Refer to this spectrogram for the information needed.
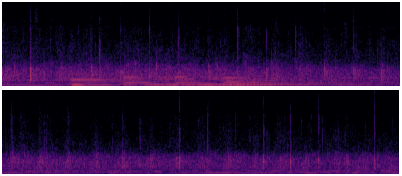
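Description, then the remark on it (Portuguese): An audience applauds steadily throughout in honour of a person, the clapping fairly even and rhythmic, with sustained keyboard-like chords playing underneath at moderate volume. “Que Deus abençoe e aplauda ao Cauã.”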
